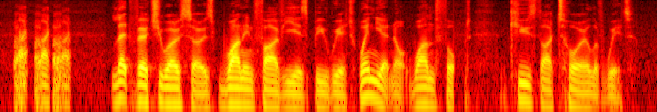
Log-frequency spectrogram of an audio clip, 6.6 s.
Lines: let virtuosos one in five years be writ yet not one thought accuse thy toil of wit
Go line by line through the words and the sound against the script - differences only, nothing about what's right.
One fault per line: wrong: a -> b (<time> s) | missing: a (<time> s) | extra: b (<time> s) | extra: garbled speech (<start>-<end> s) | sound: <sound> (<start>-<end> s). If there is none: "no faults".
sound: laugh (0.1-0.7 s)
wrong: writ -> wit when (3.2 s)
sound: dropout (4.5-4.7 s)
